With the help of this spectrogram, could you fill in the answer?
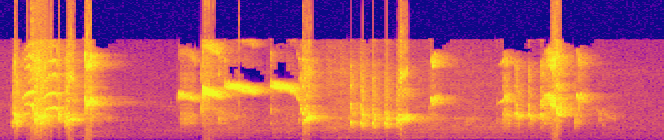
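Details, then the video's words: Orange-headed thrush reacting to a lure sound, delivering dense, scratchy high chattering mixed with clear whistled slurs in several fast, loud phrases. "Reaksi ANIS MERAH Saat Dipancing Suara Ini !! Langsung Nyaut"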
